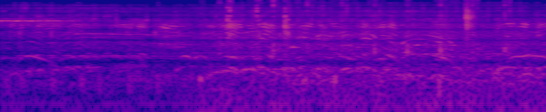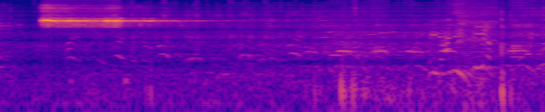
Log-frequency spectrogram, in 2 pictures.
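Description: Players shout across an open outdoor pitch.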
